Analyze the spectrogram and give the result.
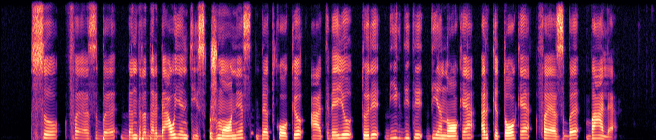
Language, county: Lithuanian, Klaipėda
